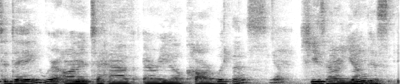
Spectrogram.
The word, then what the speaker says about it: Arielle Carr: So, my name is Ariel Carr. Um, it's spelled out A R I E L L E and then my last name is C A R R.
